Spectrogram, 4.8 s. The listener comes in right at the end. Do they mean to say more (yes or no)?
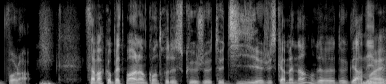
yes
